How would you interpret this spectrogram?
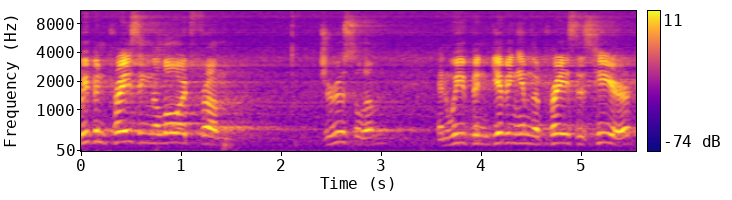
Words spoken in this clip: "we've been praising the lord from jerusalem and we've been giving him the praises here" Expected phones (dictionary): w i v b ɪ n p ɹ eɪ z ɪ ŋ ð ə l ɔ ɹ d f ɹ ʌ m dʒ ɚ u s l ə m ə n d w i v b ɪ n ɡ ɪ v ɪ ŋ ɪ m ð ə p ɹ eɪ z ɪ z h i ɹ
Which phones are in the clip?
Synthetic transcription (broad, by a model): i v b ɪ n p ɹ eɪ z ɪ ŋ ð ə l ɔ ɹ d f ɹ ʌ m dʒ ɚ u s l ə m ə n w i v b ɪ n ɡ ɪ v ɪ ŋ ɪ m ð ə p ɹ eɪ z ɪ z h i ɹ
